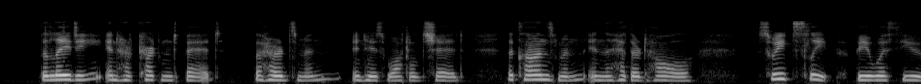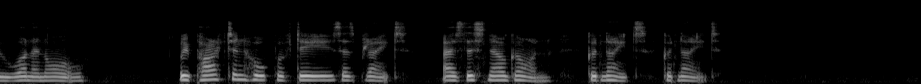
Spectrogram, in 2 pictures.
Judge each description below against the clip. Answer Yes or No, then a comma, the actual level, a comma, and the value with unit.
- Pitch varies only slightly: Yes, narrow, 1.9 semitones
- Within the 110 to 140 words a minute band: Yes, slow, 135 wpm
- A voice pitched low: No, high, 195 Hz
